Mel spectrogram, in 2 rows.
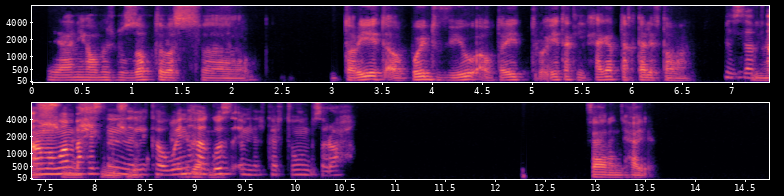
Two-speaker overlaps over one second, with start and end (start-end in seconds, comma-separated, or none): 7.2-9.1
